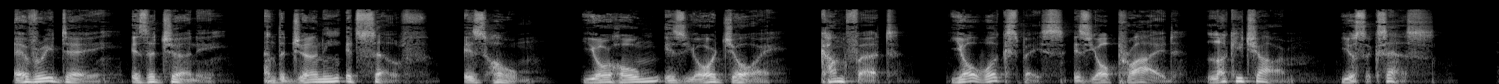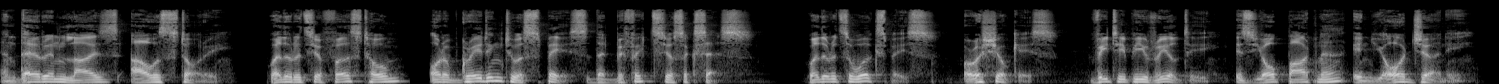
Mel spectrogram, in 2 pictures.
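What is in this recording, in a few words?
Marathi, male, English; indian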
